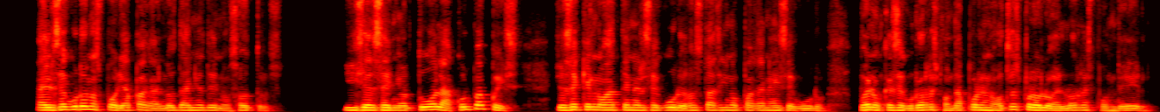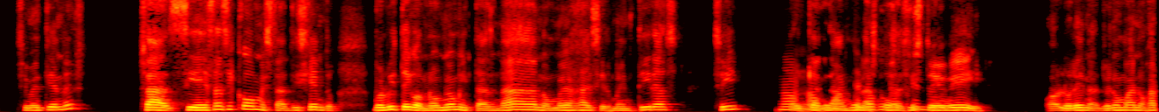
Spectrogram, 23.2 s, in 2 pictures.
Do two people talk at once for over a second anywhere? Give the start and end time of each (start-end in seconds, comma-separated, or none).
19.4-21.1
